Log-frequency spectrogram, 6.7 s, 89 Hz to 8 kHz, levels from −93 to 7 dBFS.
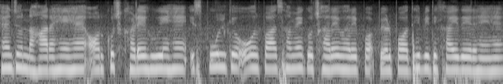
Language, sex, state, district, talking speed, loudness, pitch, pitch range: Hindi, female, Uttar Pradesh, Budaun, 225 wpm, -16 LUFS, 200 Hz, 190-210 Hz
